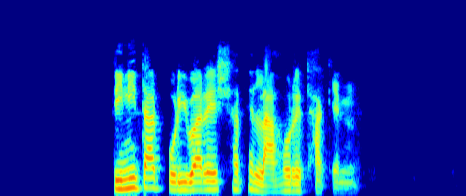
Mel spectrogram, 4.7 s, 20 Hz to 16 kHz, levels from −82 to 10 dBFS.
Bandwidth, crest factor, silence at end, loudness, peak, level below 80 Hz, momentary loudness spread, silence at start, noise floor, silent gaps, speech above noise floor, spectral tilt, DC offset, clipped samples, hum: 6.8 kHz; 18 dB; 1.15 s; -17 LUFS; -2 dBFS; -60 dBFS; 11 LU; 1.15 s; -88 dBFS; none; 71 dB; -7.5 dB/octave; under 0.1%; under 0.1%; none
